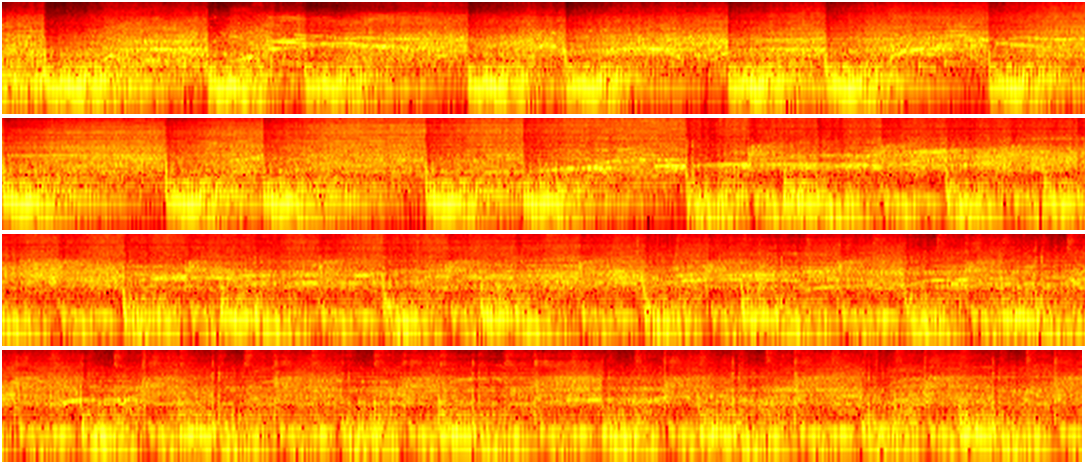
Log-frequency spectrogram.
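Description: Loud dance music with a steady beat, played in a large hall, with an audience cheering and shrieking over it. The music changes about halfway through.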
